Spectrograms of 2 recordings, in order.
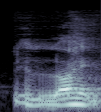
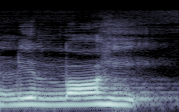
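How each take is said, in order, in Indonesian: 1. Vokal setelah l terdengar seperti a. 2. Vokal setelah l terdengar seperti o. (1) "membacanya lillahi ... menggunakan huruf A" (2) "bukan lillahi ... bukan O"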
